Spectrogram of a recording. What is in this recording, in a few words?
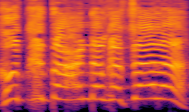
order cover washing machine, battle chatter, english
